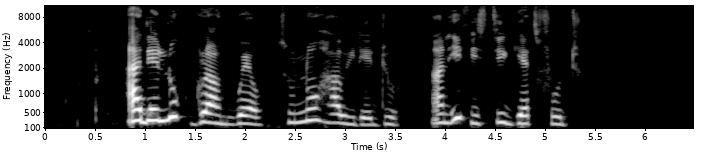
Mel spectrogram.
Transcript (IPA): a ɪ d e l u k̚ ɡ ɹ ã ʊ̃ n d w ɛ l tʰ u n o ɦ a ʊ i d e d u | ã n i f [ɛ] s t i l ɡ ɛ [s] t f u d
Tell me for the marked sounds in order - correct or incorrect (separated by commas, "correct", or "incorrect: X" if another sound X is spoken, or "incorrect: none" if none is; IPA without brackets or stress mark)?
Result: incorrect: i, incorrect: none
